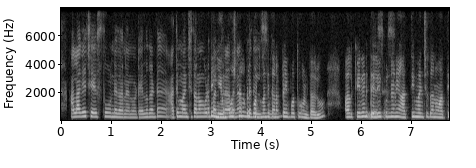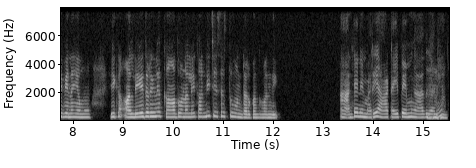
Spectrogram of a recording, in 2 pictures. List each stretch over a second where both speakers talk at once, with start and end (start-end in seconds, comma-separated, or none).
2.9-4.3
